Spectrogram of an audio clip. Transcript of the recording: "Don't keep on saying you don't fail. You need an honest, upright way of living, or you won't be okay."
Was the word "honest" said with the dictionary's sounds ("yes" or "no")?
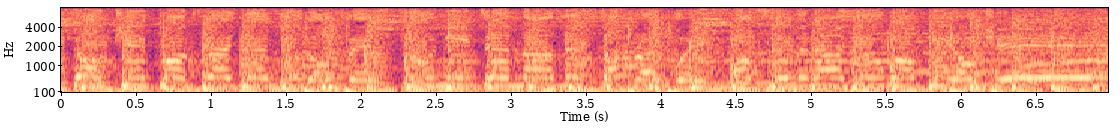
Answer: no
